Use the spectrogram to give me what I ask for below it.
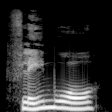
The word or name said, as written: flame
